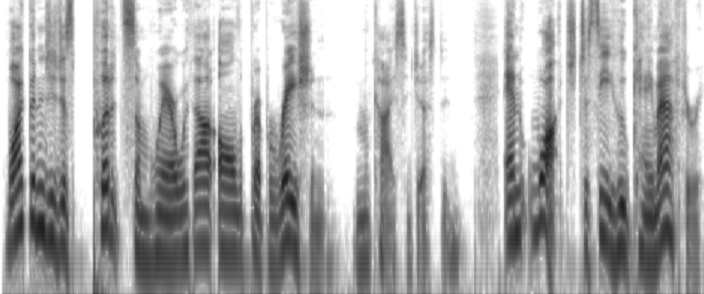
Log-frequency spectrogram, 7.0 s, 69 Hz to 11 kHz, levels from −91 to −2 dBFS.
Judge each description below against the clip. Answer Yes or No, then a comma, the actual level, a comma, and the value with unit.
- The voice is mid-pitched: Yes, medium, 150 Hz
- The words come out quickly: No, average, 180 wpm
